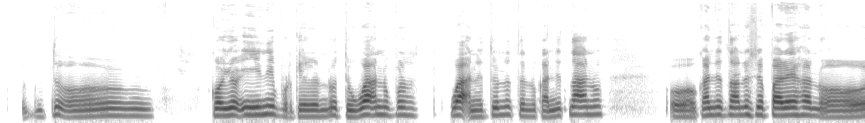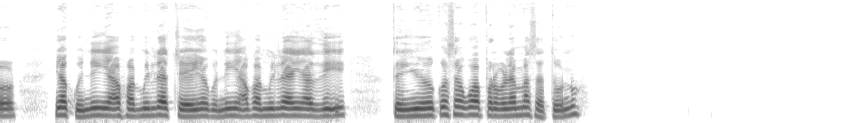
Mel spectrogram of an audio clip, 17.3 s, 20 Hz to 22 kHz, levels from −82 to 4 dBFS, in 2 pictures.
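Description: Nothing goes wrong anywhere in this speech recording, so there's no fault to point to at any moment.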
